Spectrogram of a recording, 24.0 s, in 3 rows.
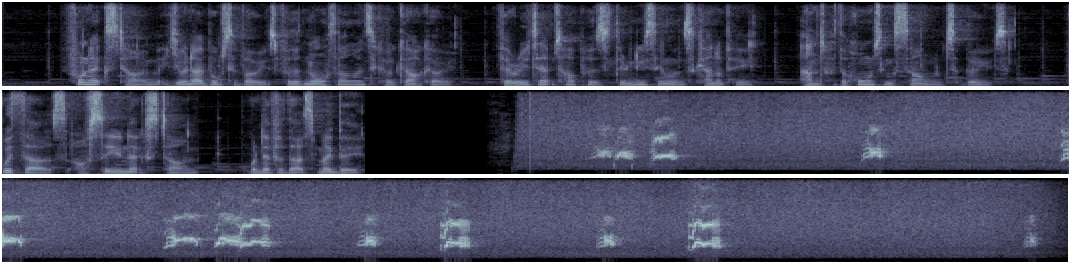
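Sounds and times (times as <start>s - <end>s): field recording hiss: 11.7s - 24.0s
short sharp bird calls: 12.4s - 13.2s, 14.4s - 14.7s, 15.9s - 16.4s, 17.2s - 19.7s, 20.4s - 21.6s, 23.6s - 24.0s.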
